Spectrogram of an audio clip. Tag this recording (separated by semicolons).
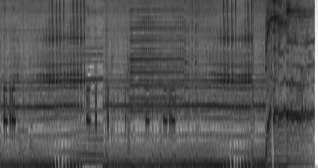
random; glitch; digital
